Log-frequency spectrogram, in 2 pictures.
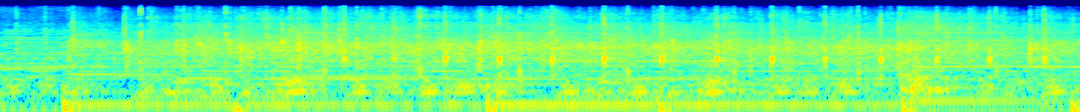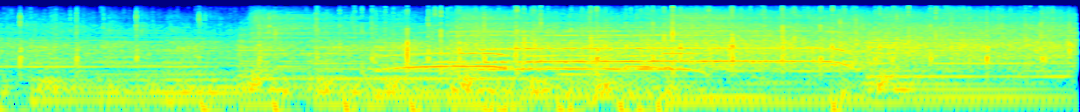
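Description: Live band playing a slow song with held bass notes and regular drum beats. About seven seconds in, the congregation breaks into applause and whooping cheers for the baptism, and the sound grows louder.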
